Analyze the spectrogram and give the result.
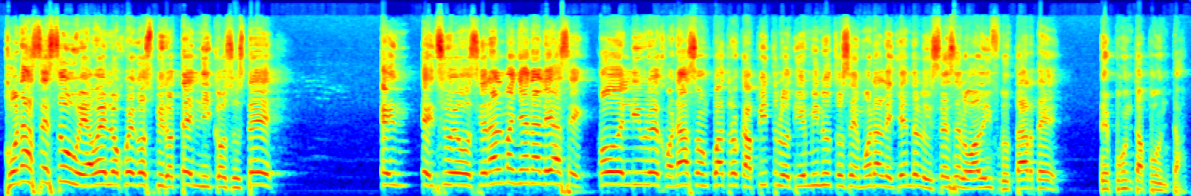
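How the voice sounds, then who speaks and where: A man's voice: very high voice, fairly quick. A man preaching a sermon as pastor, acting out voices from the story and asking his congregation questions. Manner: animated, acts out the voices of the story; asks the congregation "¿sí o no?".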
